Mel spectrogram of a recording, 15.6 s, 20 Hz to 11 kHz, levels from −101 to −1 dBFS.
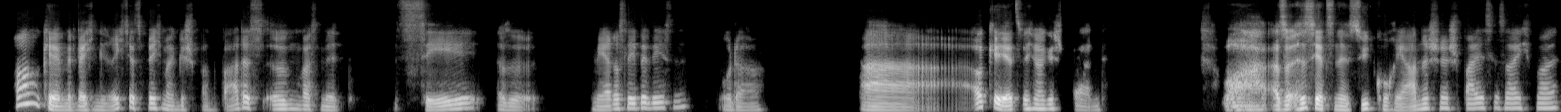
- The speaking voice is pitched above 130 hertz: No, low, 120 Hz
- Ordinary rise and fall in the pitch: No, wide, 6.4 semitones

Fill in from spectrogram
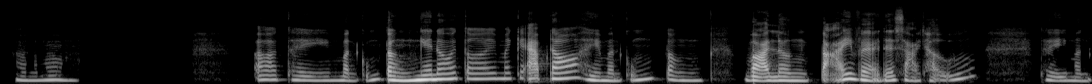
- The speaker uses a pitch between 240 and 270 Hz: No, high, 200 Hz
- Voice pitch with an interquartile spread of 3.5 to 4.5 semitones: Yes, average, 3.8 semitones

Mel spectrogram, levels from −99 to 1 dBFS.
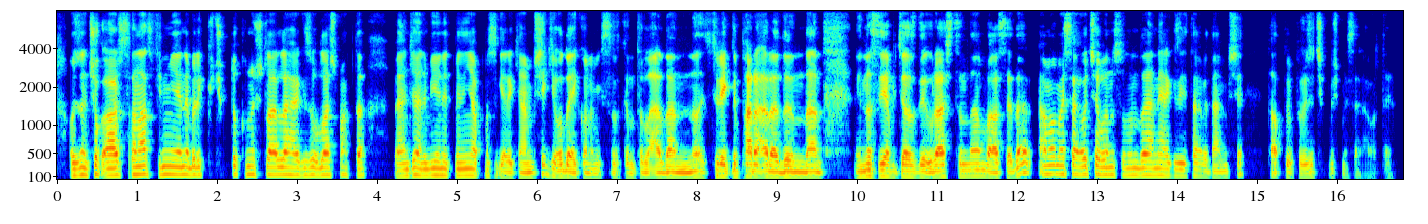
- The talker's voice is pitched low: Yes, low, 115 Hz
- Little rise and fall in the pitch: No, average, 4.7 semitones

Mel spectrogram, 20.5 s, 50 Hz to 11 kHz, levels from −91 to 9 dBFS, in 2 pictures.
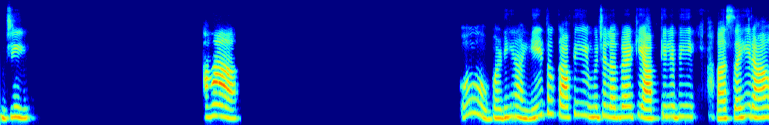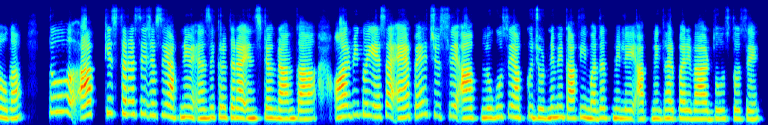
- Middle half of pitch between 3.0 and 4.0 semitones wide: Yes, average, 3.5 semitones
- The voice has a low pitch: No, very high, 255 Hz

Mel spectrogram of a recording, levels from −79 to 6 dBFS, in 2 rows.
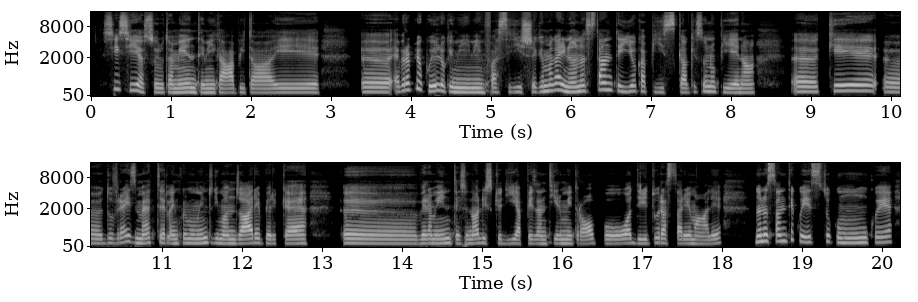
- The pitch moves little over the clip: No, average, 3.1 semitones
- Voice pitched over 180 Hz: Yes, high, 190 Hz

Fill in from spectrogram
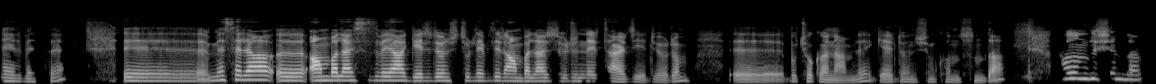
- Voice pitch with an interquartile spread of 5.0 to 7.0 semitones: Yes, wide, 5.6 semitones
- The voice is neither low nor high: Yes, medium, 165 Hz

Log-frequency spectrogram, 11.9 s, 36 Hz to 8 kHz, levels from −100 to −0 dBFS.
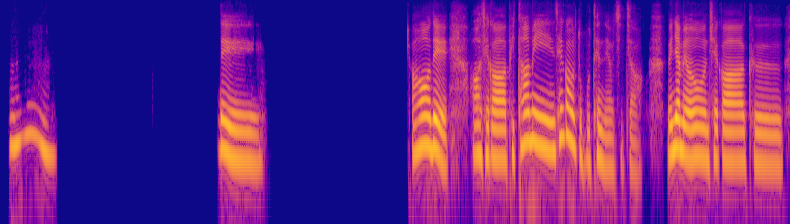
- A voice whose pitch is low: No, medium, 185 Hz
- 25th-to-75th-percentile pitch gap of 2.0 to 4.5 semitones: No, wide, 5.5 semitones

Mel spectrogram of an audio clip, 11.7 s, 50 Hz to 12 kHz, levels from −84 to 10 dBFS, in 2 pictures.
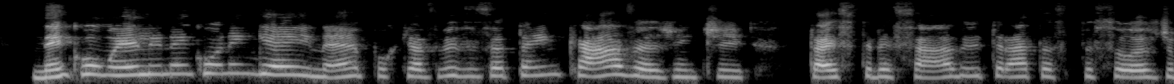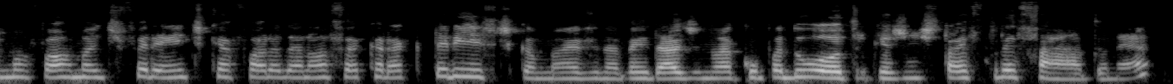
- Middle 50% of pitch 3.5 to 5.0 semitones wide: No, average, 2.9 semitones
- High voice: Yes, very high, 255 Hz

